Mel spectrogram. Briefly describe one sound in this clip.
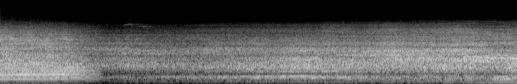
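A second car engine hums as it approaches from a distance.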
